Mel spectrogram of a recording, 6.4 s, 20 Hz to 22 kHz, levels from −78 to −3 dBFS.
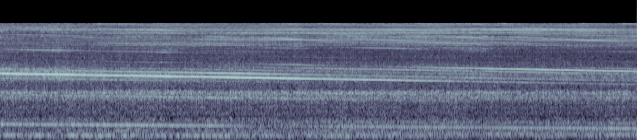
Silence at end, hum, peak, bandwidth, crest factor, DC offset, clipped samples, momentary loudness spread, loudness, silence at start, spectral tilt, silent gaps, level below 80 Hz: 0 s; none; -6 dBFS; 12.5 kHz; 12 dB; under 0.1%; under 0.1%; 2 LU; -16 LUFS; 0 s; 0.5 dB/octave; none; -54 dBFS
